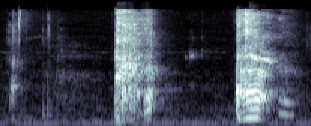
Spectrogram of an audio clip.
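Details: Infant coughing at night with two short, moist cough bursts; the phlegm is not brought up and is swallowed again, consistent with a wet cough.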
